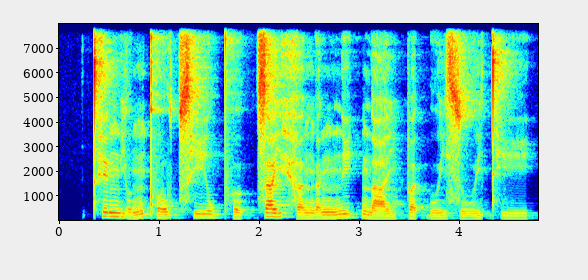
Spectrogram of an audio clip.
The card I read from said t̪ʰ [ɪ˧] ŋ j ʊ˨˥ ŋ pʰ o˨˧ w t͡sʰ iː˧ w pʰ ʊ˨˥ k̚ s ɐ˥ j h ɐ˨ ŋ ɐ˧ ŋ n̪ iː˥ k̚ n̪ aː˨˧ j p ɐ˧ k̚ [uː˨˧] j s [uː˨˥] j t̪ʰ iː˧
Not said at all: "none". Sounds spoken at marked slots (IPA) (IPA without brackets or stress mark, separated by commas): ɪ˥, uː˨, uː˨˥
